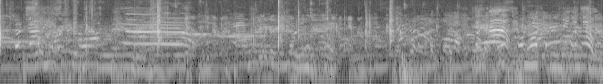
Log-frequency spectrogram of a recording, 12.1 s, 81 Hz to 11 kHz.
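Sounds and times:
players calling out sing-song cheers: 0:00.0 - 0:06.8.

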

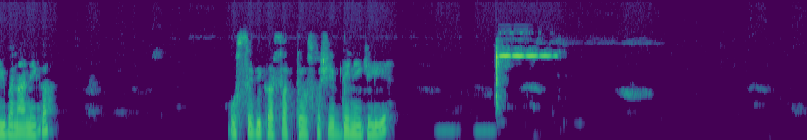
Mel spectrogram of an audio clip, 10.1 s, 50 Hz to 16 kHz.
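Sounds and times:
high-pitched bell-like ring: 0:06.2 - 0:07.0.

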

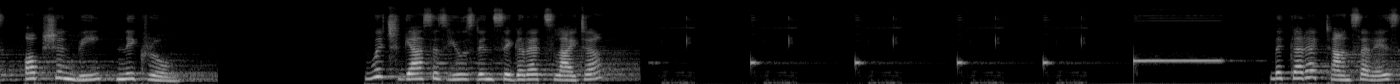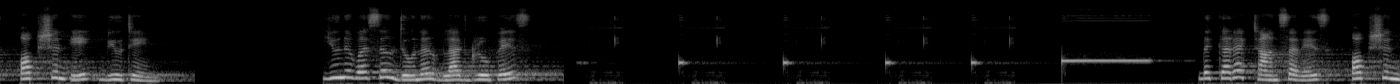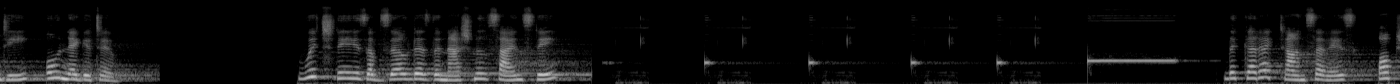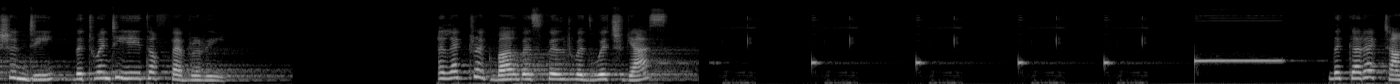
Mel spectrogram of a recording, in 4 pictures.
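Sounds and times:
long steady beep: 0:09.6 - 0:12.4, 0:22.9 - 0:25.6, 0:37.1 - 0:39.9, 0:53.9 - 0:55.0.

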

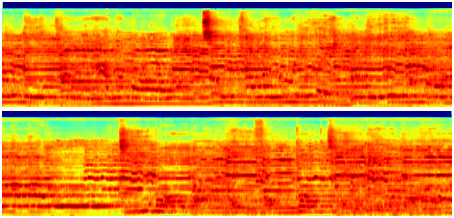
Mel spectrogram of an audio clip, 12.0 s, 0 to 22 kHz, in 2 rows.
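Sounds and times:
instrumental accompaniment: 0:00.0 - 0:12.0
woman singing opera: 0:00.0 - 0:12.0.

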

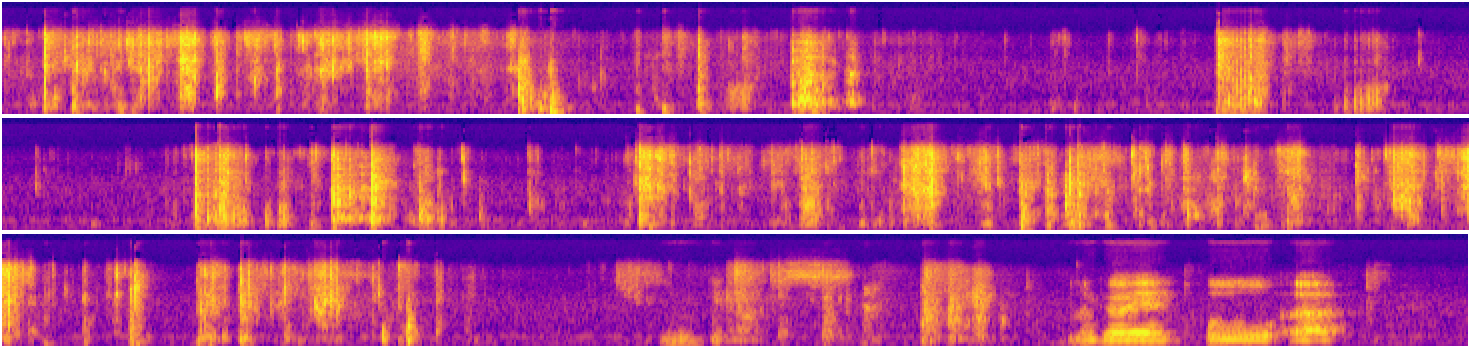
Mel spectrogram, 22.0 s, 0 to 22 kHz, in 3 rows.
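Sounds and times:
cardboard box tearing: 0:00.0 - 0:04.4, 0:06.1 - 0:06.8, 0:10.5 - 0:16.9
foil packs crinkling and rustling: 0:00.0 - 0:06.9, 0:08.2 - 0:09.8, 0:10.4 - 0:17.1, 0:17.7 - 0:19.6.

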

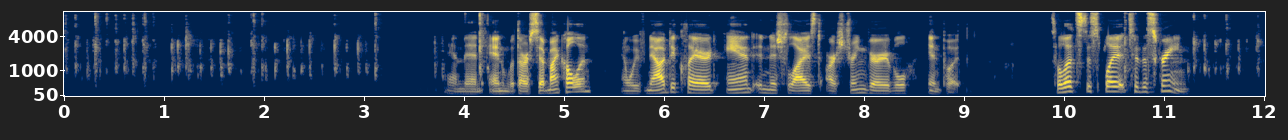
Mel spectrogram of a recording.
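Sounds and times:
computer keyboard typing: 0:00.0 - 0:04.4, 0:10.6 - 0:12.0.

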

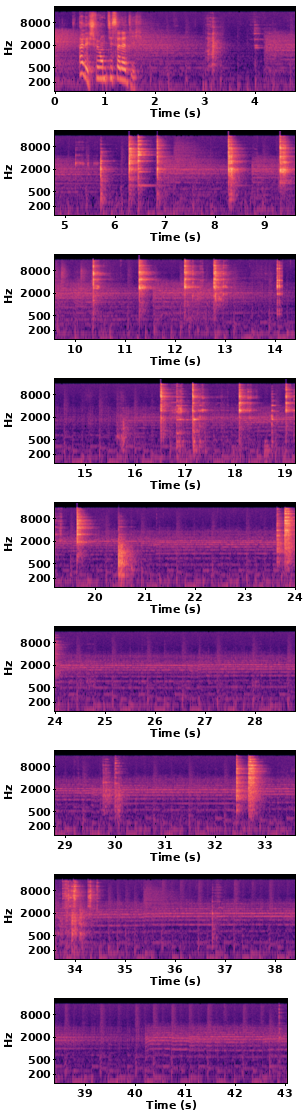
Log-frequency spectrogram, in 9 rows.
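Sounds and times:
background music: 0:00.0 - 0:43.0
kitchenware clinking: 0:03.0 - 0:03.4, 0:04.0 - 0:04.2, 0:05.2 - 0:07.1, 0:08.3 - 0:08.7, 0:09.3 - 0:13.3, 0:15.6 - 0:15.9, 0:16.5 - 0:20.9, 0:23.6 - 0:24.3, 0:29.7 - 0:30.3, 0:32.4 - 0:34.6, 0:36.8 - 0:37.0.

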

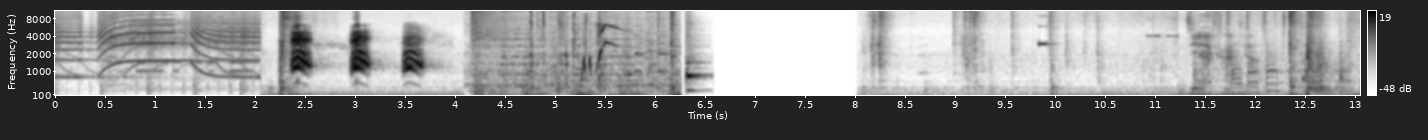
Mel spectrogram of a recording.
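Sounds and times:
falling electronic tones: 0:00.0 - 0:02.1
crow caws: 0:02.4 - 0:04.0.

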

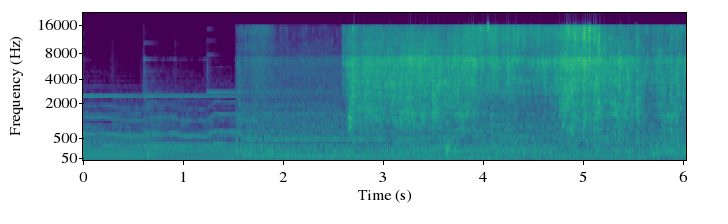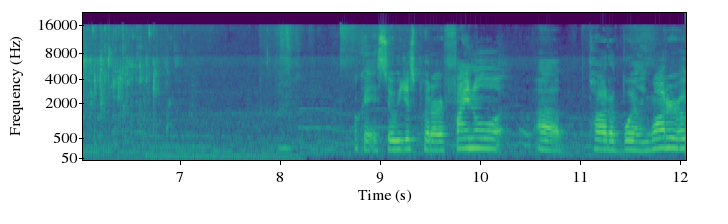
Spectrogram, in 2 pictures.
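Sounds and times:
water pouring into bathtub: 0:02.6 - 0:07.0.

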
